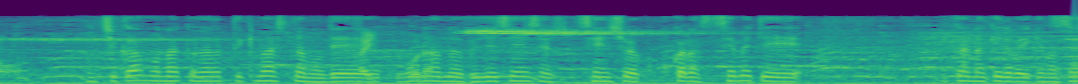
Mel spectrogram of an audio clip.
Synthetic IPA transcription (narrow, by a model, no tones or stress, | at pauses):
mod͡ʑikãmːonakɯ̟nat̪ːe̞kʲimaɕi̥t̪ano̞d̪e̞hoɾãnd̪obʲidesẽɰ̃ɕsẽ̞ɰ̃ɕɨβako̞ko̞̥kaɾase̞me̞t̪e̞ | ikanake̞ɾe̞baike̞masẽ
